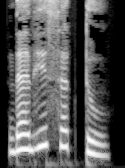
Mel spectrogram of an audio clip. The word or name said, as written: ದಧಿಸಕ್ತು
